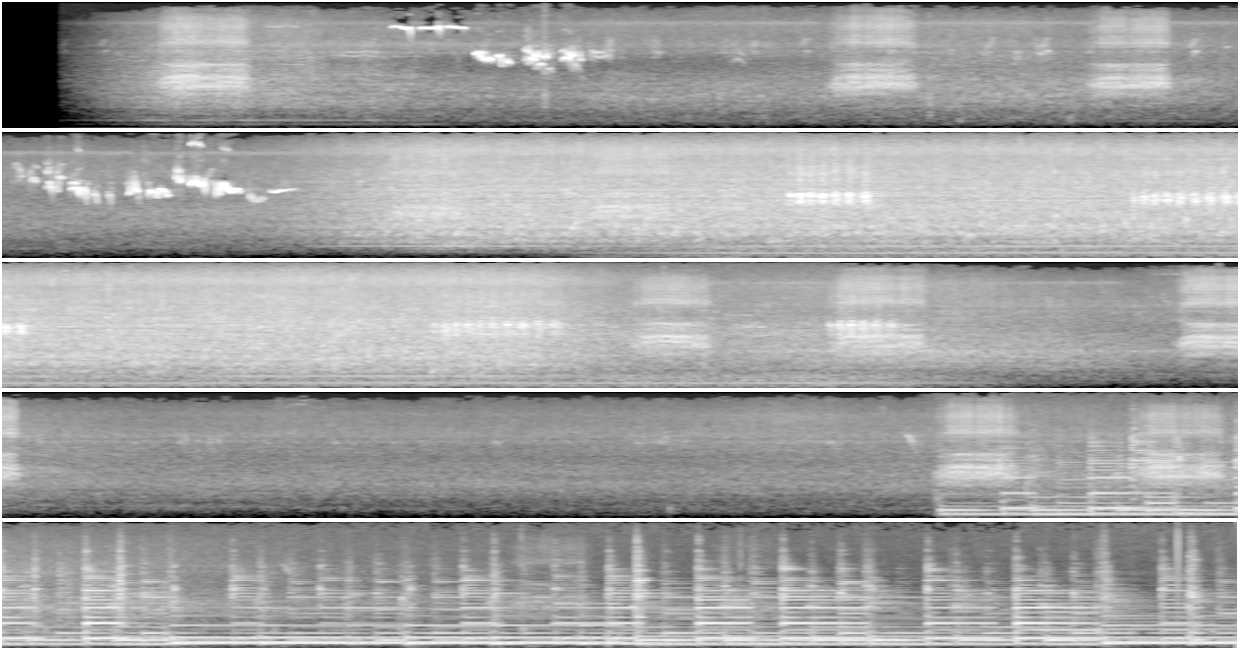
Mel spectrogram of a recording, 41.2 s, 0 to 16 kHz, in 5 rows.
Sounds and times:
Chirp, tweet: 2.0 - 5.5, 7.9 - 10.2.

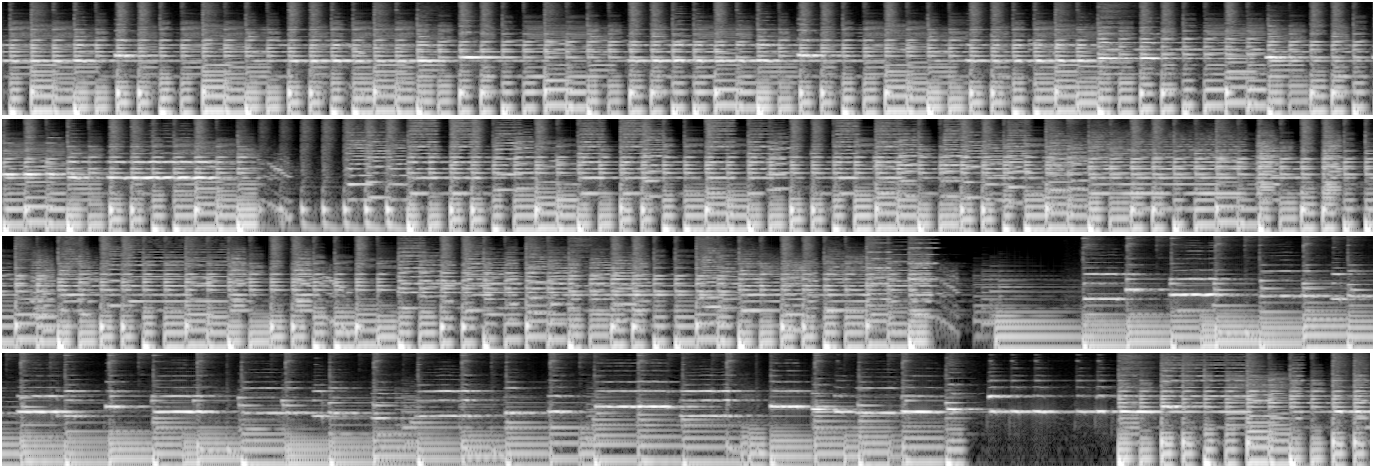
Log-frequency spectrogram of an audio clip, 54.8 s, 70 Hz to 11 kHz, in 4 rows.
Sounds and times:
Music: 0.0 - 54.8.

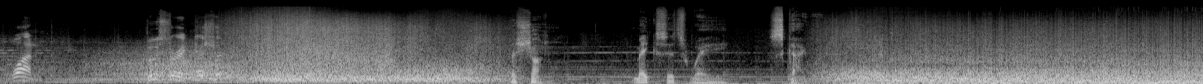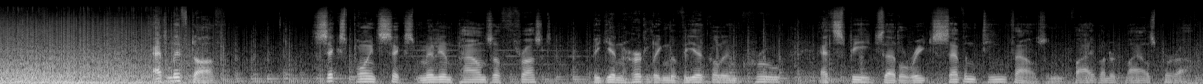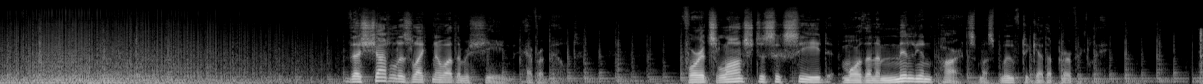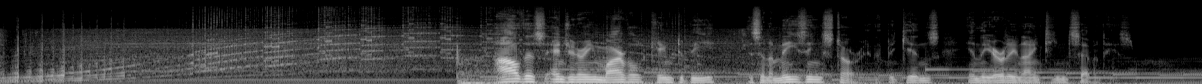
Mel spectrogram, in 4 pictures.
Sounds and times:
Speech: 0.0 - 0.4, 1.5 - 2.3, 5.1 - 5.6, 6.3 - 8.2, 13.6 - 14.3, 15.2 - 24.0, 27.5 - 29.8, 30.9 - 35.2, 41.0 - 47.4.

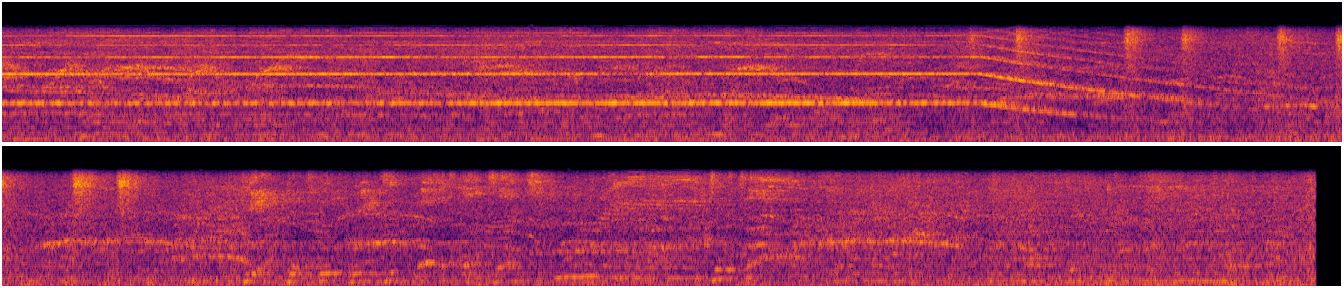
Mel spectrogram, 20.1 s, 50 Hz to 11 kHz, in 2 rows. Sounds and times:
Music: 0.0 - 19.9
Speech: 11.6 - 19.9.

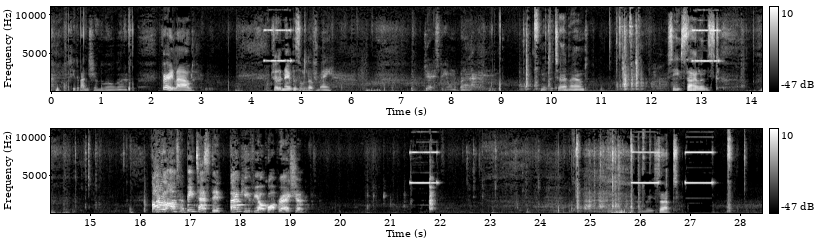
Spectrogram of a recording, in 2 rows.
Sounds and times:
Speech: 0.4 - 1.6, 2.2 - 3.0, 4.5 - 5.7, 7.5 - 8.5, 9.8 - 10.8, 12.4 - 13.3, 16.2 - 19.4, 26.1 - 26.8.

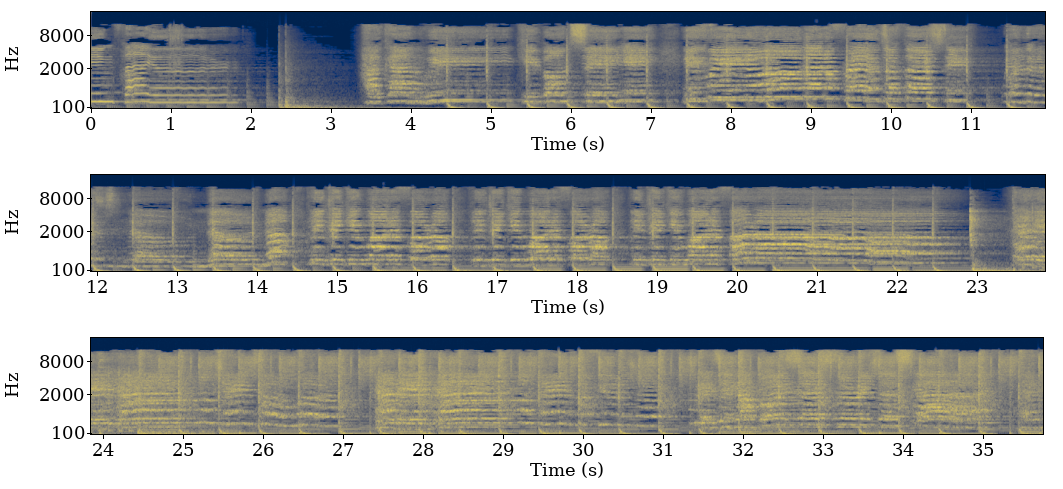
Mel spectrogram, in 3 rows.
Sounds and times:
Music: 0.0 - 35.7.

